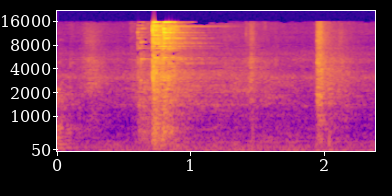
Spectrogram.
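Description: A single short, sharp clatter with a hissy tail about two-thirds of a second in, and a faint click near the end, over a quiet room. No porting grinder is running.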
